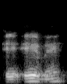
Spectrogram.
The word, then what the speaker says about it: em: Se llama así, em, eh, ven que se se escribe tal cual.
